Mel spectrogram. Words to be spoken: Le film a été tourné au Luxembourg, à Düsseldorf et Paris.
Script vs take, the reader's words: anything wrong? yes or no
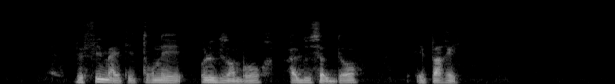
no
